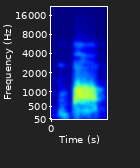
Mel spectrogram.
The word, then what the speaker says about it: balm: और एसेंशियल भी हमारा एग्जांपल था कि जब भी किसी भी वर्ड के लास्ट में यल यम का यूज किया जाए, यल यम का यूज किया जाए तो यल साइलेंट हो जाता है, यल का लोप हो जाता है, केवल यम को पढ़ा जाता है ना कि यल को।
